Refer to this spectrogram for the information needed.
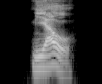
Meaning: meow (cry of a cat)
- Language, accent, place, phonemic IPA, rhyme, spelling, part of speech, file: German, Germany, Berlin, /mi̯aʊ̯/, -aʊ̯, miau, interjection, De-miau.ogg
